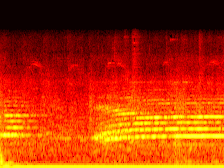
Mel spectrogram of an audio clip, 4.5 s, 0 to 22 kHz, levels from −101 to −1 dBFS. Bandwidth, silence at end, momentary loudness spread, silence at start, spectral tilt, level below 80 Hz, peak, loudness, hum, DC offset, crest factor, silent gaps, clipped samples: 10 kHz; 0 s; 20 LU; 0 s; -5.5 dB/octave; -46 dBFS; -8 dBFS; -23 LUFS; none; 4%; 14 dB; none; under 0.1%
